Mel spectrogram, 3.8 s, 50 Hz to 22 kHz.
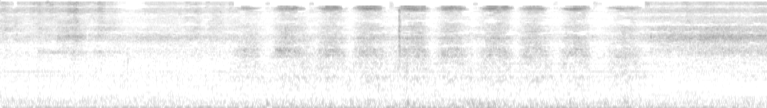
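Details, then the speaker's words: Mahindra XUV700, engine running, blower off, after steering repair that fixed loud noise while turning the wheel: only a faint steady low engine rumble as the steering turns, no groan or knock; steering now quiet. "पहले ऐसे steering moving करने में बहुत आवाज आ रही थी। तो अब इस गाड़ी में कोई आवाज नहीं है।"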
